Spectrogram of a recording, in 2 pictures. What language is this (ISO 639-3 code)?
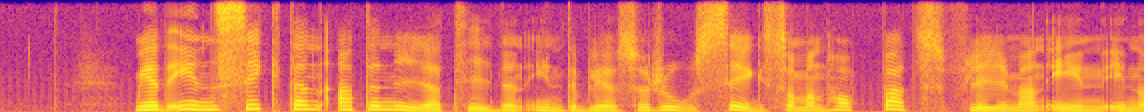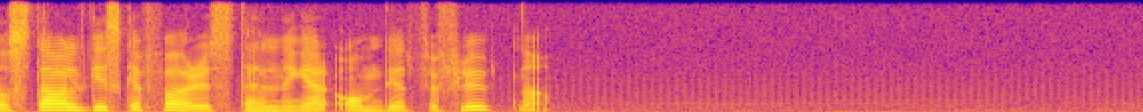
swe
